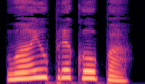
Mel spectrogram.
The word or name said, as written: ವಾಯುಪ್ರಕೋಪ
